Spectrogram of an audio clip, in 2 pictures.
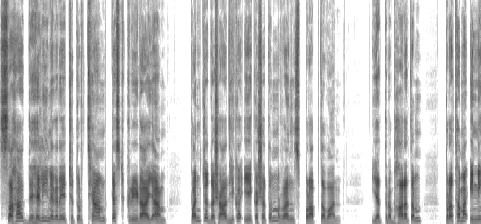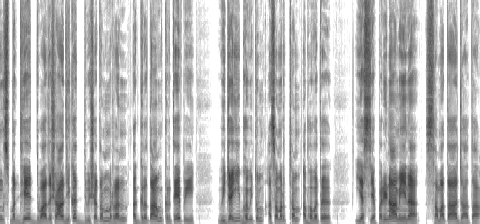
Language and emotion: Sanskrit, neutral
